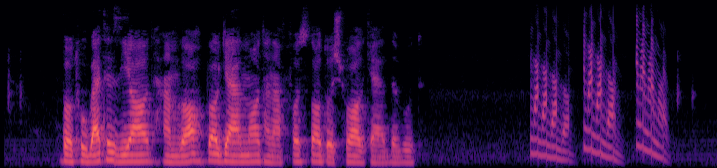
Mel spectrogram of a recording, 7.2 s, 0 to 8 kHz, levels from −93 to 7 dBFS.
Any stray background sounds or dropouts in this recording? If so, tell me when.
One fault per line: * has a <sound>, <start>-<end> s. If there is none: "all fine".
* has a chirp, 5.3-6.7 s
